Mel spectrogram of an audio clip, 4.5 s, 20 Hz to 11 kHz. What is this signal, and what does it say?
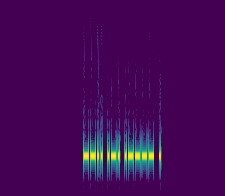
Morse code, heard as a keyed tone, about 36 wpm, 700 Hz. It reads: ZR1E
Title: DXCC-100 Call Signs - 4 Characters - Repeated 2x - 35wpm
